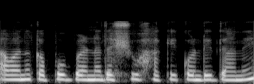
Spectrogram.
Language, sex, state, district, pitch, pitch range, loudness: Kannada, female, Karnataka, Raichur, 220 Hz, 210-225 Hz, -14 LUFS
